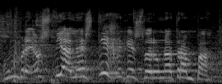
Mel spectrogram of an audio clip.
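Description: A woman acting an excitable, fearful merchant sailor who swears and exclaims theatrically in a radio play. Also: very high voice, a little fast. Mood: alarmed, pleading. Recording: long reverb, music behind.

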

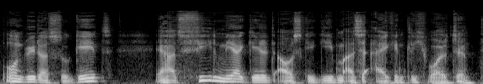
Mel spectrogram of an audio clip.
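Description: A man's voice: low voice, big pitch swings, moderate pace, a little mellow. A man narrating a children's radio play as a storyteller, from a script.

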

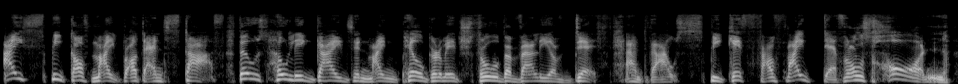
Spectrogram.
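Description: A man's voice: a little high, lively intonation, slow pace, few pauses, fairly bright tone, slightly rough, no room sound, studio quality, voice pushed up, full character voice. A man voicing a stern, pious seventeenth-century ancestor spirit in a storybook, with an archaic, commanding, sermonizing manner. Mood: scolding.

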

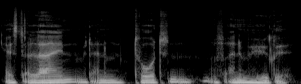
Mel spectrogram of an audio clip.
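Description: A man's voice: low voice, steady tone, normal speed, creaky, a little mellow, slightly rough, no room sound, studio quality. A man narrating a radio drama in short, sparse, sombre sentences. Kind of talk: scripted present-tense narration.

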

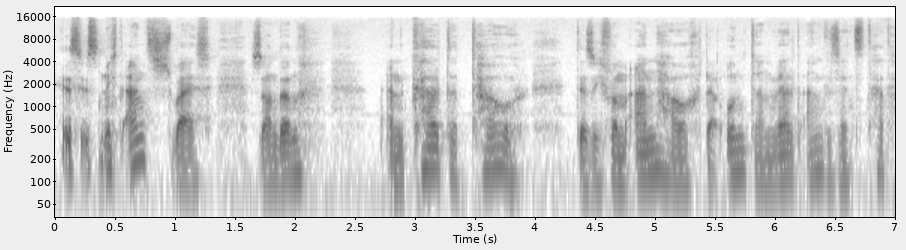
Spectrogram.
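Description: A man's voice: on the low side, a little slow, slightly rough. An actor playing a proud, defiant, haunted king in a theatrical radio play, declaiming commands with sudden outbursts. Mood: grim musing.

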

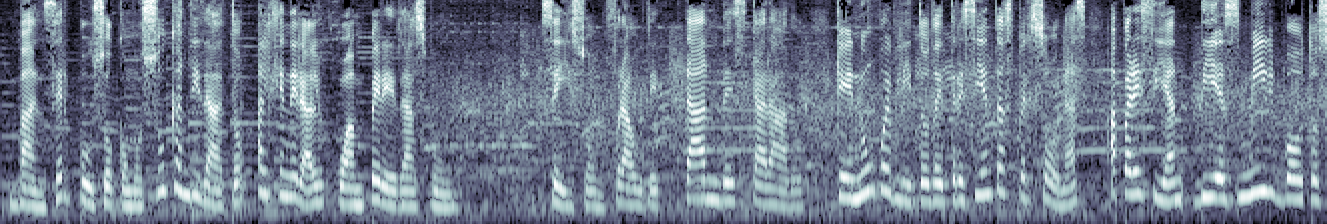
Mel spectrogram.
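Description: A woman's voice: medium pitch, animated, unhurried. A woman giving scripted narration for a radio drama. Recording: clear background music.

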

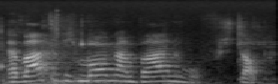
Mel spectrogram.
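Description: A woman's voice: fairly high pitch, steady tone, moderate pace, close to an everyday voice. An actress in a German radio drama playing a proud, headstrong woman of the theatre, clipped and theatrical. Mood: imperious. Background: music.

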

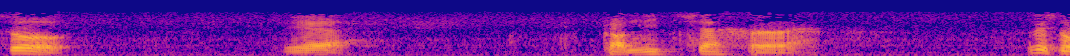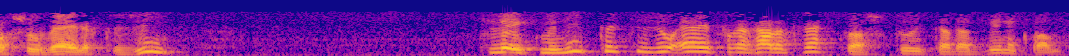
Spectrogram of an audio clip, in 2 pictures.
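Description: An actor playing an elderly, hesitant priest who repeats himself in a flustered way in an old radio drama. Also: male voice, medium pitch, big pitch swings, measured pace, pauses often. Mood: hesitant, doubtful. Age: older. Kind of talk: old radio play acting. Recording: tinny old radio recording, hissy.

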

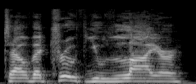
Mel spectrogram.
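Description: A man reading a storybook aloud, voicing a bold, righteous masked hero in slow, simple lines. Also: on the high side, fairly even intonation, a bit bright, pitched above the performer's own voice. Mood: stern. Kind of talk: graded reader audiobook.

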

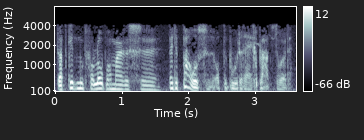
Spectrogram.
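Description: An actor playing an ardent, determined gentleman suitor, emphatic and romantic, in a Dutch radio play. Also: a little high, wildly swooping pitch, fast. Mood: resolute, brisk. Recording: narrow, noisy old radio play recording.

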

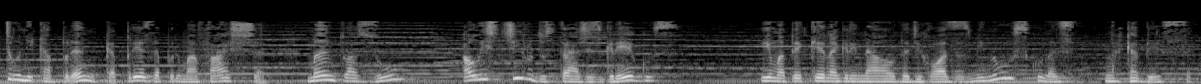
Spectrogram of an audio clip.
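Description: A man's voice: mid-range voice, animated, takes it slowly. A man narrating a radio drama in a solemn, literary style. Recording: dull sound, music behind.

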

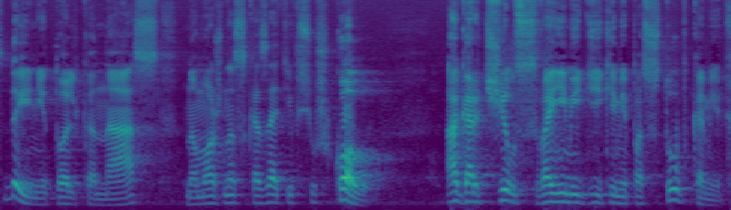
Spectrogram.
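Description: Actor as pompous, cold school official. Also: male voice, medium pitch, fairly bright tone, natural voice. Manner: pompous, measured oratory. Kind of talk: mid-century Soviet stage acting for radio.

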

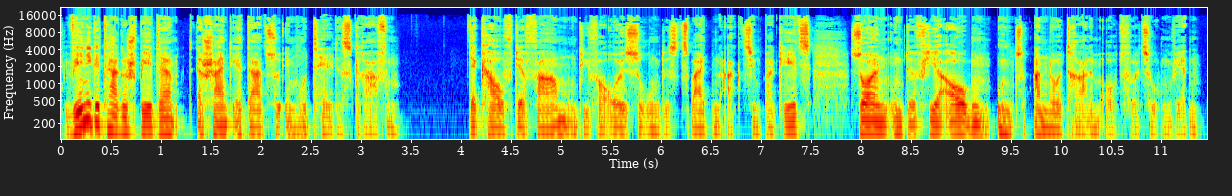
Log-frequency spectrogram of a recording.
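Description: A male audiobook narrator with a low, husky voice tells a scripted story. His phrasing is deliberate and emphatic, with widely varied intonation, in a dry studio. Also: very animated, no room sound.

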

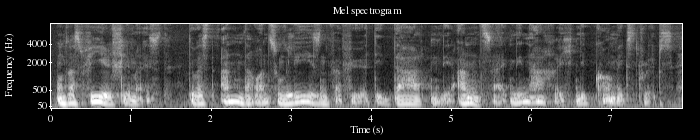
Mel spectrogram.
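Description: An actor playing a wistful, romantic writer-narrator in a literary radio drama, musing deliberately in short phrases. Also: male voice, on the low side, expressive, gravelly, dark tone. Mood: brooding. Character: wistful romantic male narrator-writer recalling his emigration voyage. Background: music.

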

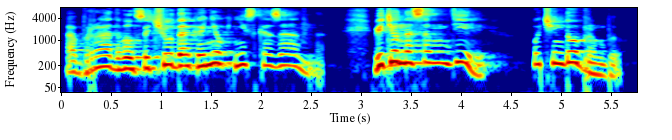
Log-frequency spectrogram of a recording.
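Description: A man narrating children's fairy tales as a storyteller, in an expressive scripted style. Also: high voice, moderate pace, reverberant.

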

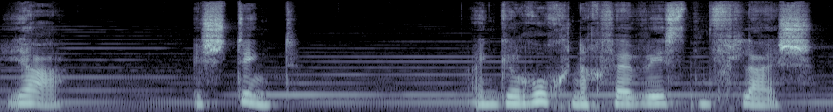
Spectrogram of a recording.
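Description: A woman's voice: fairly low pitch, steady tone, takes it slowly. Brief: trapped, frightened woman, fragmented inner monologue, radio thriller, music underneath. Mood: dread, horror. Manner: tense, fragmented first-person present-tense narration. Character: wheelchair-bound woman narrator, trapped, terrified, silent inner voice. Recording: music bed behind voice.

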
